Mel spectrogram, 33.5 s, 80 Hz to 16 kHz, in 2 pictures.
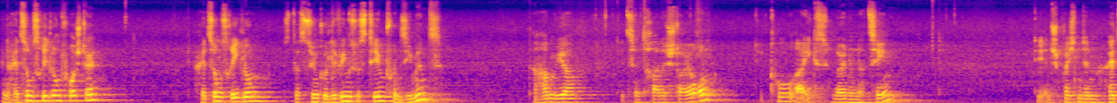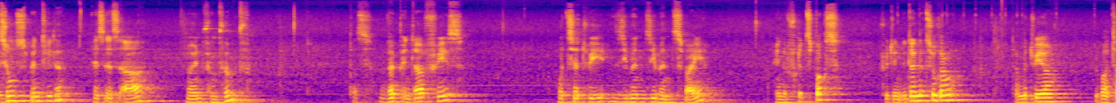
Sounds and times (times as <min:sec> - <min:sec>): Speech: 0:00.0 - 0:01.8, 0:02.8 - 0:06.9, 0:07.9 - 0:13.8, 0:15.5 - 0:20.7, 0:22.0 - 0:24.0, 0:25.1 - 0:27.7, 0:28.3 - 0:33.5.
